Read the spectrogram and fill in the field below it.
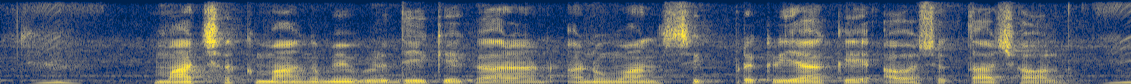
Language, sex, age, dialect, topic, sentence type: Maithili, male, 18-24, Southern/Standard, agriculture, statement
